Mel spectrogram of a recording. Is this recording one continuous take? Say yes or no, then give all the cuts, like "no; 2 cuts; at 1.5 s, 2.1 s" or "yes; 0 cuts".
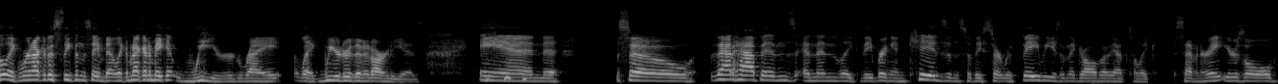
no; 2 cuts; at 5.7 s, 7.0 s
